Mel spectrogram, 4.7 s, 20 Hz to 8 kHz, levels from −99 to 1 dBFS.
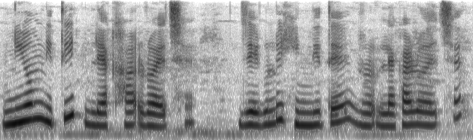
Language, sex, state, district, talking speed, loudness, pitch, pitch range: Bengali, female, Tripura, West Tripura, 100 wpm, -16 LUFS, 245 Hz, 235-305 Hz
